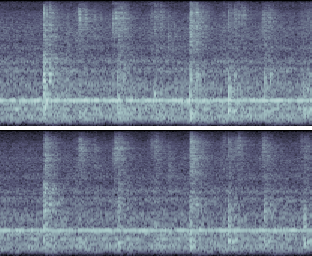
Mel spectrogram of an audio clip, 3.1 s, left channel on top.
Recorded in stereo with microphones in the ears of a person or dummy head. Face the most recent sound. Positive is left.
turn(degrees=0)  # may be behind; listen again after turning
